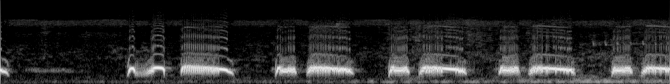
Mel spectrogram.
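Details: Spotted dove calling, a sound meant for luring birds. A soft low note leads into loud paired and tripled coos, each with a slightly falling tail, repeated at uneven intervals.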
